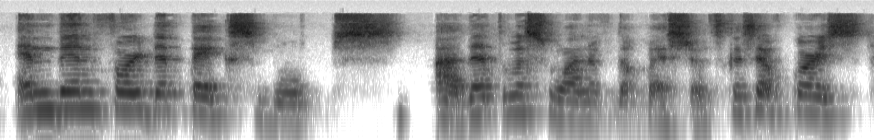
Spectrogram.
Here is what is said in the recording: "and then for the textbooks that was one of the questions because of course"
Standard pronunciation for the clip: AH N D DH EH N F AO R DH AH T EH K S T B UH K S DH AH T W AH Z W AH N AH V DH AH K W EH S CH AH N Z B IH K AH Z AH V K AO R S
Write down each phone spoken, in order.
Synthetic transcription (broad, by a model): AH N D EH N F AO R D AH T EH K S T B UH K S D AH T W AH S W AH N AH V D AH K W EH S CH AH N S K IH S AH AH V K AO R S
